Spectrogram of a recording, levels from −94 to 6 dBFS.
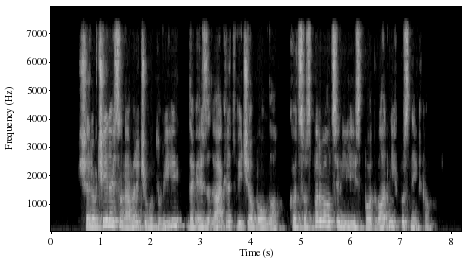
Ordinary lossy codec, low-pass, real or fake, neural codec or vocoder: none; 7.2 kHz; fake; codec, 16 kHz, 4.8 kbps, FACodec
